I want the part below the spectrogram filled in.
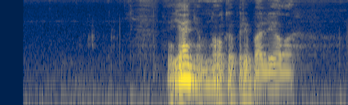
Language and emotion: Russian, sad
